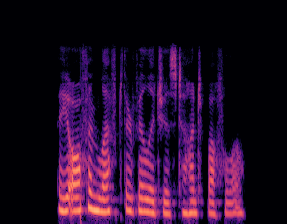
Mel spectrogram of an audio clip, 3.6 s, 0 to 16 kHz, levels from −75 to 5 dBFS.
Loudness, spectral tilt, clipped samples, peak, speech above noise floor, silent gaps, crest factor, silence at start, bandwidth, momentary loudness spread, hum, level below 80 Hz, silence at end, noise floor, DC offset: -18 LUFS; -6.5 dB/octave; under 0.1%; -2 dBFS; 71 dB; none; 18 dB; 0.7 s; 7.4 kHz; 13 LU; none; -58 dBFS; 0.55 s; -89 dBFS; under 0.1%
